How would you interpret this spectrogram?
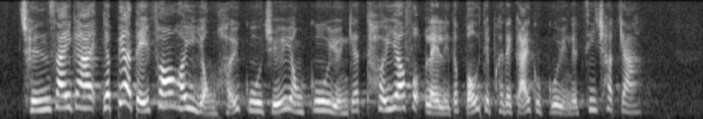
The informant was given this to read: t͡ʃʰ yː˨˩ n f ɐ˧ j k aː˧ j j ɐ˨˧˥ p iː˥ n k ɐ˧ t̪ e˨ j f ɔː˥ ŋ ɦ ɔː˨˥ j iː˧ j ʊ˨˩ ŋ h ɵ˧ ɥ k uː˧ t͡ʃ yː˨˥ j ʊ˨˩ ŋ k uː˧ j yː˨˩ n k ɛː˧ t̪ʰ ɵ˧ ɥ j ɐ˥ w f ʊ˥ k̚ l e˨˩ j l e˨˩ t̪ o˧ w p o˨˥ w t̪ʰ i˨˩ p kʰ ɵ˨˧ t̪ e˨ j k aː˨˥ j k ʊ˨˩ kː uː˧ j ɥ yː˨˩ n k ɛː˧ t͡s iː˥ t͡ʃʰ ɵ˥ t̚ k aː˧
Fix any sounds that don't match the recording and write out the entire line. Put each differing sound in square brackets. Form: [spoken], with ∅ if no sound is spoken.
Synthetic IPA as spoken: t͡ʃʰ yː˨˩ n [s] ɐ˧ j k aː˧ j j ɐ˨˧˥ p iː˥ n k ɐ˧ t̪ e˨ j f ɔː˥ ŋ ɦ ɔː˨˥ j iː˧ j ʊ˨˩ ŋ h [ɵ˨˥] ɥ k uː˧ t͡ʃ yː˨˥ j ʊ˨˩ ŋ k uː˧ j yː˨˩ n k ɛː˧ t̪ʰ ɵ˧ ɥ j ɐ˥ w f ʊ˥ k̚ l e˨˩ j l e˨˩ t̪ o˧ w p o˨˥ w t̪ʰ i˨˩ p kʰ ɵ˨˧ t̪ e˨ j k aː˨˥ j k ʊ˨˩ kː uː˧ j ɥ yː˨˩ n k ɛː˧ t͡s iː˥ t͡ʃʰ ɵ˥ t̚ k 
